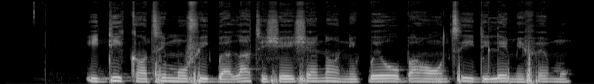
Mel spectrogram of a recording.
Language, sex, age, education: Yoruba, male, 15-29, secondary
